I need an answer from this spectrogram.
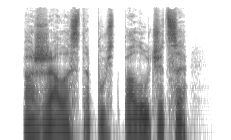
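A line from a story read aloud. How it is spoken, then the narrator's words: Whispered under breath. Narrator (Russian): прошептал он себе под нос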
